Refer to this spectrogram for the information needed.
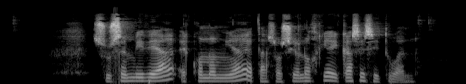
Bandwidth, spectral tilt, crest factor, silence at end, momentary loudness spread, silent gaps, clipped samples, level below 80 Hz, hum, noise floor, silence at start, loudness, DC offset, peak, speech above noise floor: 16 kHz; 0.5 dB/octave; 24 dB; 0.6 s; 20 LU; none; under 0.1%; -70 dBFS; none; -60 dBFS; 0.7 s; -17 LUFS; under 0.1%; 0 dBFS; 38 dB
